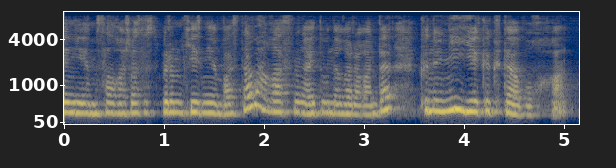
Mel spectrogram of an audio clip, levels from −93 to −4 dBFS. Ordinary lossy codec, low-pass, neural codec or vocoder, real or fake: none; 7.2 kHz; vocoder, 24 kHz, 100 mel bands, Vocos; fake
